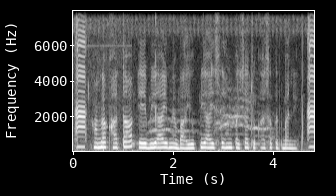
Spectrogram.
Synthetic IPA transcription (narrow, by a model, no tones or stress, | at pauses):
hɐmɾakʰaːt̪aeːbiːaːimẽbʱaːjupiaːiseɦɐmpɐʃat͡ʃʊkasɐkət̪bɐneː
